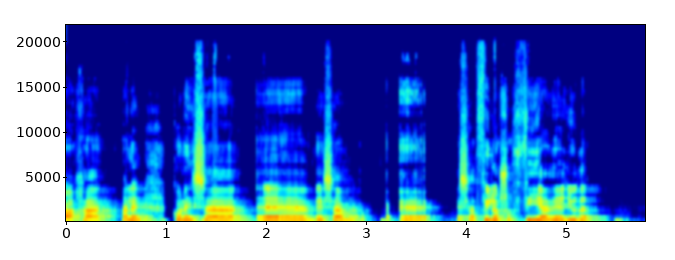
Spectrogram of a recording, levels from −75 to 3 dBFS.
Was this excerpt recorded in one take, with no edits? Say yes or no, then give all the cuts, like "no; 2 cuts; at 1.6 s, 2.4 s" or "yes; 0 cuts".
no; 2 cuts; at 2.5 s, 3.9 s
